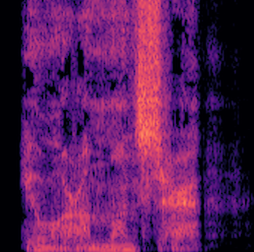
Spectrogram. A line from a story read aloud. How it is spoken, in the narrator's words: Teft whispered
